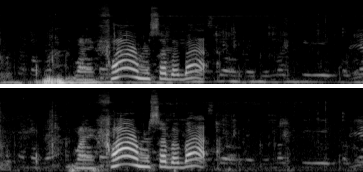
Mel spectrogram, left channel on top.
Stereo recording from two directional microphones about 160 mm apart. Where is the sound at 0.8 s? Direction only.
15° left (ahead or behind).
